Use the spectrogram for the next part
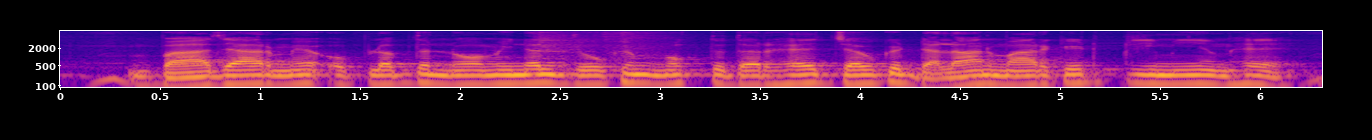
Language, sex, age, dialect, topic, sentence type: Hindi, male, 18-24, Kanauji Braj Bhasha, banking, statement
